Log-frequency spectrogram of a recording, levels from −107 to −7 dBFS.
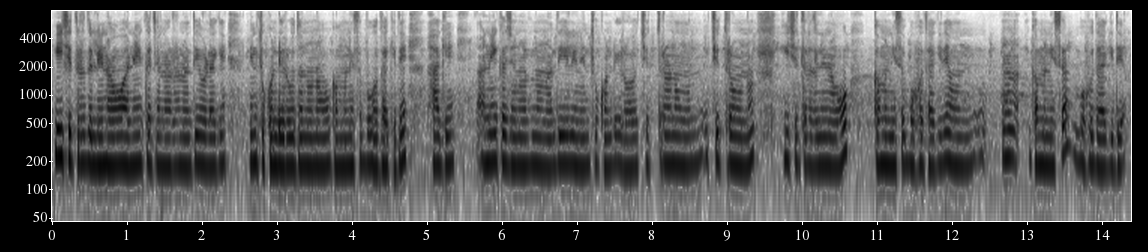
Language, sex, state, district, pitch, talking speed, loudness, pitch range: Kannada, female, Karnataka, Koppal, 185 Hz, 85 wpm, -19 LUFS, 180-195 Hz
